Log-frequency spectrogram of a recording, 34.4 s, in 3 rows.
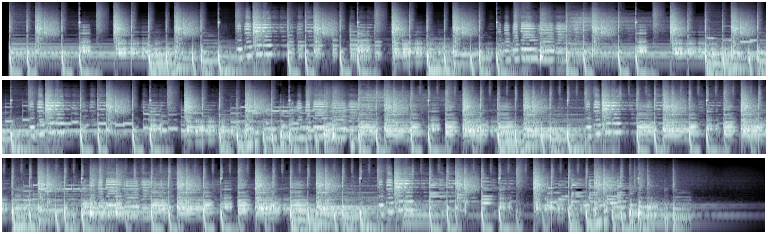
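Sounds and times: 
jazz ringtone: 0:01.0 - 0:01.8, 0:02.4 - 0:33.4.

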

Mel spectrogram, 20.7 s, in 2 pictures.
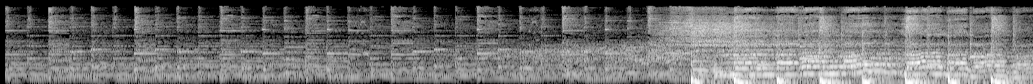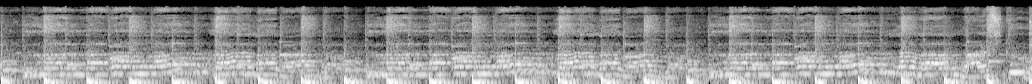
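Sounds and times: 
tune: 0:04.2 - 0:20.6.

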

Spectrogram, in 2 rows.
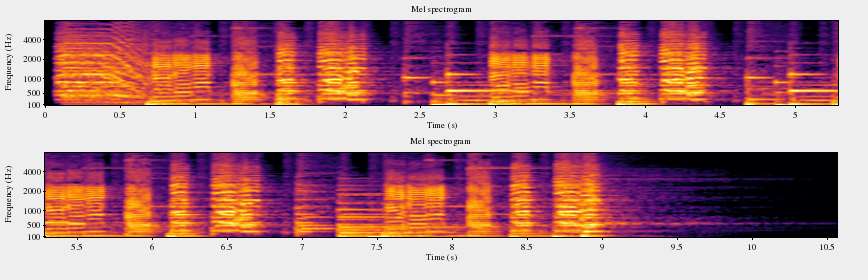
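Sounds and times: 
ringtone: 0:00.7 - 0:01.9, 0:02.6 - 0:06.7, 0:07.3 - 0:09.2.

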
